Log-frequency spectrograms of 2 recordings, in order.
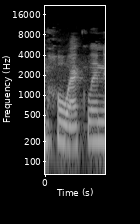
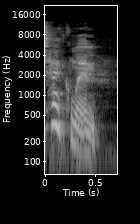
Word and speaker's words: Hoechlin: And I'm sorry that we pronounced his name Hoechlin in the Teen Wolf fandom episode, but, like, we literally had no idea how to pronounce that word. It's Hoechlin, because he is heckling us.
